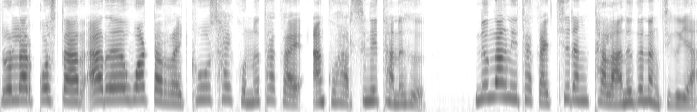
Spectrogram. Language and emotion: Bodo, angry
